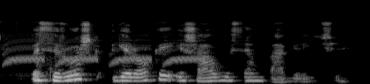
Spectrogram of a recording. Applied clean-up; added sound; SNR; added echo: classical method log-MMSE.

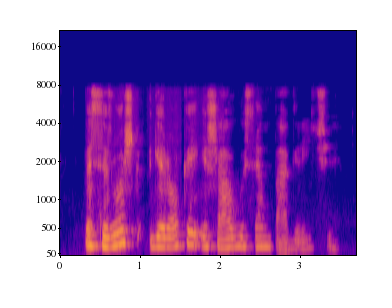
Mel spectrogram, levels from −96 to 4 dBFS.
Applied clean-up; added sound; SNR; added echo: neural separator model SepFormer DNS4.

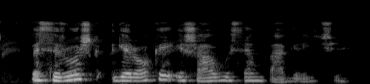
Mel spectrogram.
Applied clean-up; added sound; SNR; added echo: neural mask model Resemble Enhance denoiser.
